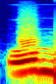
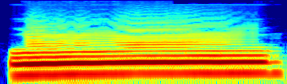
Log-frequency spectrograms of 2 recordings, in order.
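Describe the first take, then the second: First: Said in the usual way. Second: ओम held very long and loud, like a chant; ओम, खींचकर लंबा जाप की तरह; long drawn-out Om. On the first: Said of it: "ओम नहीं बोलते हैं". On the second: Shown as a demonstration. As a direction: stretch ओम out as in japa. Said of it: "तो लंबा खींचते हैं".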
